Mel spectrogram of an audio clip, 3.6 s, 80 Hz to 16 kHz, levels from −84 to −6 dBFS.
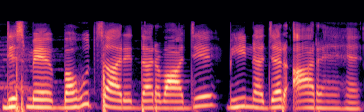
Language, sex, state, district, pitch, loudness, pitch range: Hindi, female, Jharkhand, Palamu, 235 Hz, -15 LUFS, 225-255 Hz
